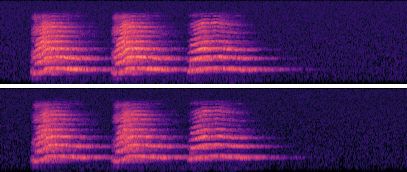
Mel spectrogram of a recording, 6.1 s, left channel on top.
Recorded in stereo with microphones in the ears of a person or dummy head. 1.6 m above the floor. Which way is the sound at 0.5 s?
40° left (ahead or behind).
